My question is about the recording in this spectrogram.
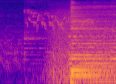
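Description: Birds chirping, joined about a second and a half in by soft background music with sustained, steady tones that becomes the loudest sound.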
